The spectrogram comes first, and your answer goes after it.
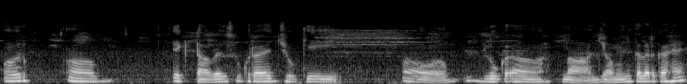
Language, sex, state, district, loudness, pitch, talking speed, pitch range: Hindi, male, Maharashtra, Gondia, -18 LUFS, 130 Hz, 155 wpm, 115-140 Hz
